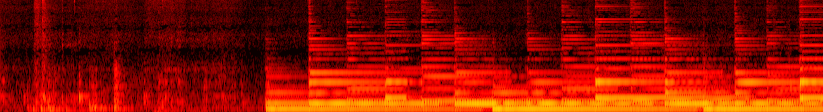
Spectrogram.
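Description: Acoustic guitar fingerpicking an E flat minor arpeggio: the thumb takes a bass note on the fifth string while the fingers pick the third, second and first strings, and the notes ring over one another. The picking starts suddenly about two and a half seconds in, after a few faint handling clicks.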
